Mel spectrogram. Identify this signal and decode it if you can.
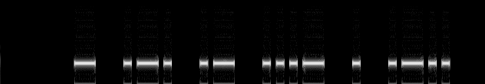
Morse code, heard as a keyed tone, about 18 wpm, spaced as for 15 wpm, 1000 Hz. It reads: TRAVEL
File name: qotdfiles / 15wpm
